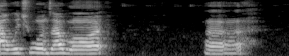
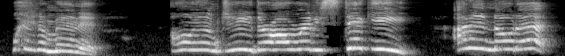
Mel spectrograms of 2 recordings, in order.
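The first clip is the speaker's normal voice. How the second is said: much higher, louder shocked squeal; amazed squeal; 12 semitones higher, 9 dB louder than usual. Real, not acted. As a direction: gush like you just found a secret. Discovers the nails already sticky.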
